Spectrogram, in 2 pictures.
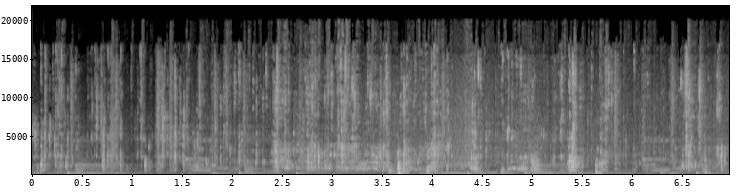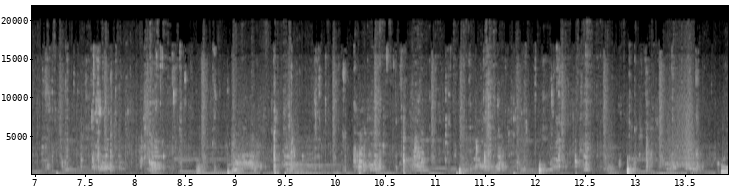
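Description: Chili paste frying in oil while a utensil stirs and scrapes the pan for tom yum fried rice, steady sizzle under repeated clinks and scraping against the pan, close and busy throughout, with no talk.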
